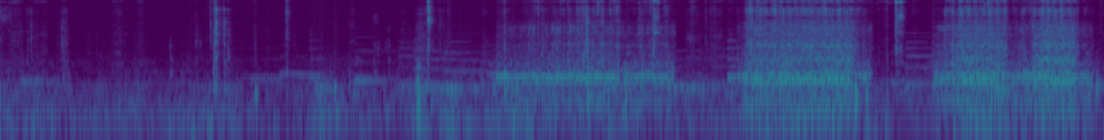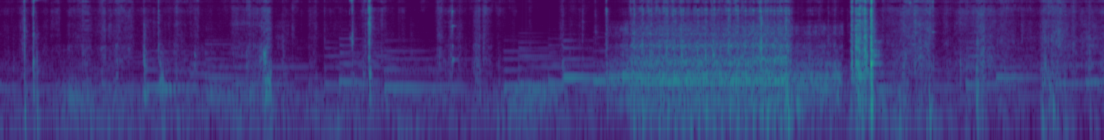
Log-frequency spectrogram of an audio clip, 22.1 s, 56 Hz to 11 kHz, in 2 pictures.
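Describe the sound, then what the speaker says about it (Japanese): A home sewing machine topstitches the edge of a fabric box pouch with a 12 cm side zipper, its motor whirring in steady bursts with short pauses between runs, close and fairly quiet. "表側に返して端を揃えて引くようにして端ミシンをかけます。"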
